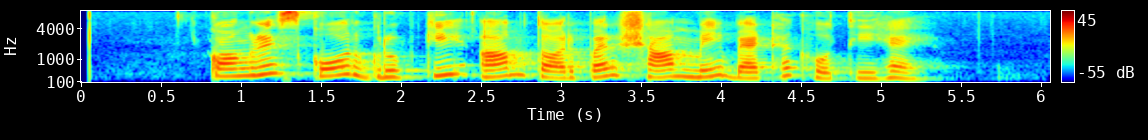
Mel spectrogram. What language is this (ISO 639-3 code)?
hin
